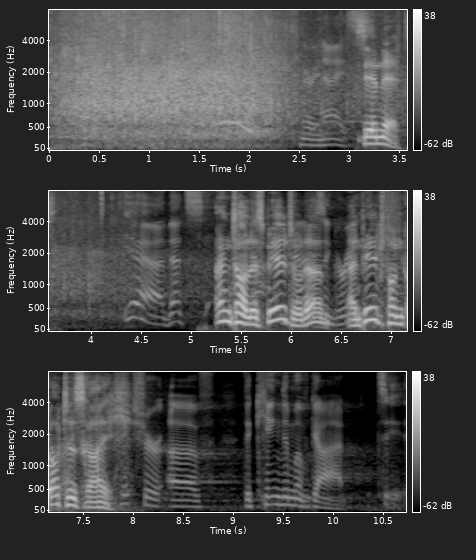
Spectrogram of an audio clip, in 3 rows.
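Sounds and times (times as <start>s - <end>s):
crowd applause: 0.0s - 4.6s
speech: 3.1s - 3.7s, 5.0s - 10.7s.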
